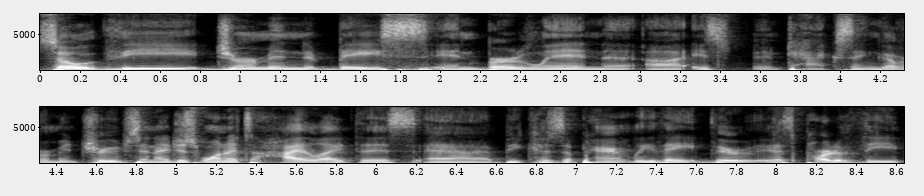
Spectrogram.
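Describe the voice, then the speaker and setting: A man with a dark, mellow tone speaks at medium pitch and a moderate pace, with ordinary pitch variation. His loudness swings widely, and there are hardly any pauses. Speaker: podcast host. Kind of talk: solo news commentary podcast.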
